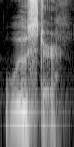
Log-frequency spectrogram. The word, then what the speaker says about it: Worcester: And somehow people in Massachusetts pronounce it Worcester. How the hell you get Worcester out of W-O-R-C-E-S-T-E-R, I don't know.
